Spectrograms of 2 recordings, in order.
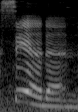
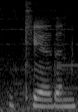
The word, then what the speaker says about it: Círdan: I was calling them things like Círdan and Celebrian, thinking it was a soft C. No, it's always a hard C. Círdan, Celebrian, Celebrindle.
